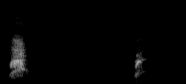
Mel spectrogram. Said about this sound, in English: My dog's barking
